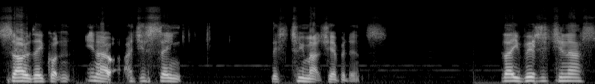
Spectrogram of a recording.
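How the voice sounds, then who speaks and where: A man with a British accent, music in the background. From England. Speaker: discord chat participant. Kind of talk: casual chat.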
